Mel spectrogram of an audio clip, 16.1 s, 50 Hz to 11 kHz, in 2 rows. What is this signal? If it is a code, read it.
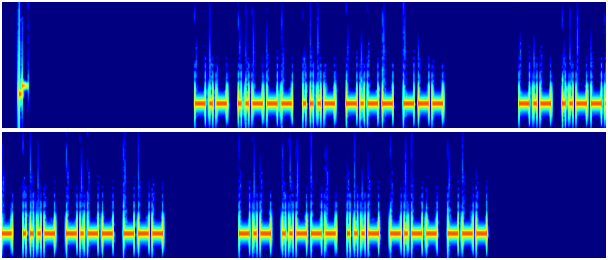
Morse code, heard as a keyed tone, about 25 wpm, 700 Hz. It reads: K2VYO K2VYO K2VYO
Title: USA Call Signs - 5 Characters - Repeated 3x - 25wpm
